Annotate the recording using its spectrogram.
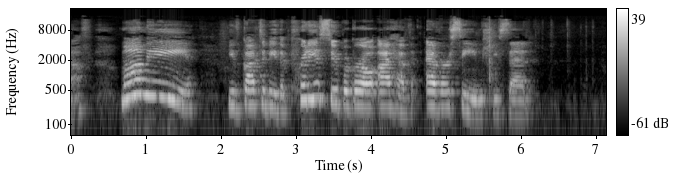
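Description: A woman reads aloud expressively, close by.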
